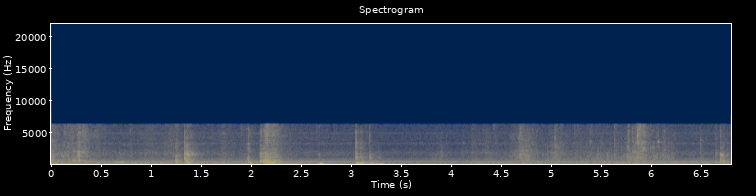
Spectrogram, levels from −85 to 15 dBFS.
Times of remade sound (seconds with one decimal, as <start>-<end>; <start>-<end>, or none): none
